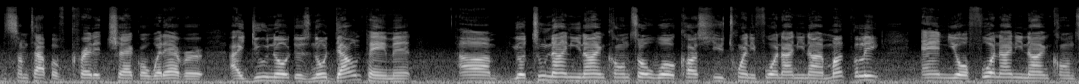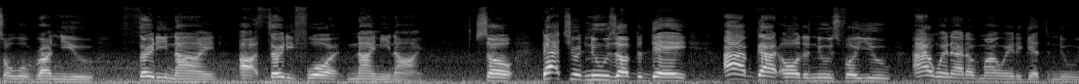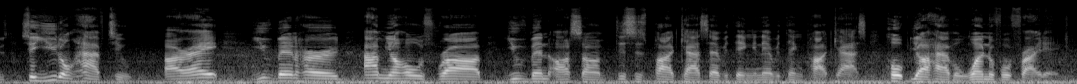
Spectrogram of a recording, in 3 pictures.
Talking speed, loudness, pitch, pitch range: 160 wpm, -19 LUFS, 140 Hz, 120-160 Hz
